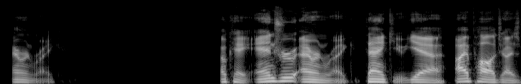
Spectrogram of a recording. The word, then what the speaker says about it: Ehrenreich: Saying Ehrenreich. Is that how you say it? Ehrenreich? Okay, Ehrenreich. Hopefully that's correct. What did I say? Heinrich? Ehrenreich. Okay, Andrew Ehrenreich.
